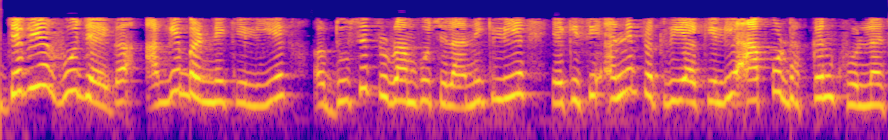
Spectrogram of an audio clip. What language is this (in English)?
Hindi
